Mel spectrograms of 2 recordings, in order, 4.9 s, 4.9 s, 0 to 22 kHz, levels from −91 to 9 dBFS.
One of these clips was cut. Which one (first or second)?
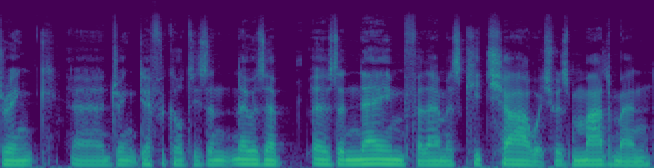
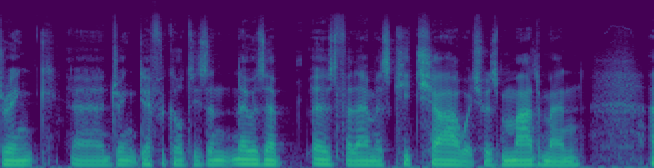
second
